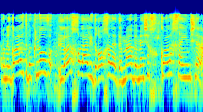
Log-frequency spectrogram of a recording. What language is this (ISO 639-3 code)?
heb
